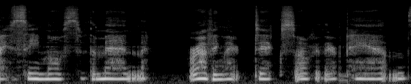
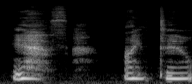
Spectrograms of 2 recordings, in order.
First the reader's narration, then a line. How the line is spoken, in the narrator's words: I moan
